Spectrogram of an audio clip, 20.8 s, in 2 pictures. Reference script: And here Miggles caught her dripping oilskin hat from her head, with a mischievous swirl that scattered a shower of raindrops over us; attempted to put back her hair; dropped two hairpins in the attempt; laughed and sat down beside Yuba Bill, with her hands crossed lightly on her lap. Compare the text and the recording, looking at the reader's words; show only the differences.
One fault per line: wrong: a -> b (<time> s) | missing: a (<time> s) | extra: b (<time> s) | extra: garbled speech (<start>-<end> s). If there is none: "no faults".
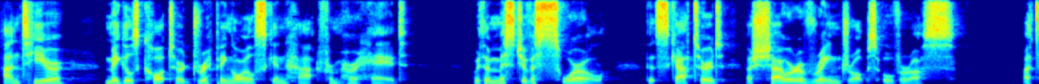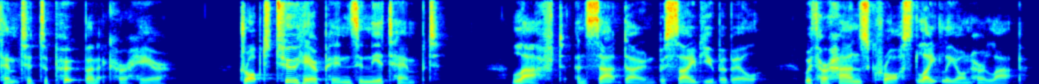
no faults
